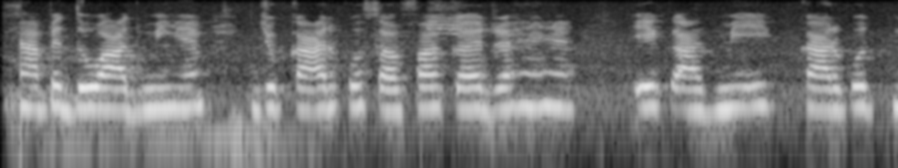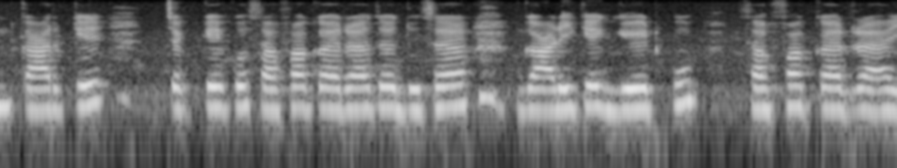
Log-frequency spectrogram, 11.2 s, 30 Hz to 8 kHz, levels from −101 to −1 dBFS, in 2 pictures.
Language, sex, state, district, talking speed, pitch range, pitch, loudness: Hindi, female, Bihar, Purnia, 190 wpm, 210-230 Hz, 220 Hz, -21 LUFS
